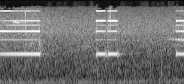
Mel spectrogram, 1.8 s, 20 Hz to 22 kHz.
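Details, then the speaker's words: 1970 Honda SL350 stator wiring check: multimeter gives three clean high beeps showing continuity on green and red wires before they leave the stator; normal continuity beep. "I'm looking at these wires before they come out of the stator and you can see this is the green and red got continuity there"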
